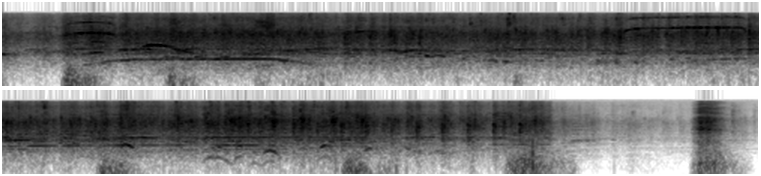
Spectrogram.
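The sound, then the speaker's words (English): A crowd claps steadily and loudly as a hand clap of praise to the Lord for about seventeen seconds, with scattered cheers, whoops and voices rising over the dense applause before it stops abruptly and a brief burst follows. “And your pastor said, I want us to stand and give the Lord a good hand clap of praise.”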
